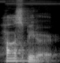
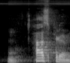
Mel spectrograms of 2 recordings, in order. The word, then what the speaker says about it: hospital: 그래서 hospital이라고 발음할게요. 자, hospital. hospital 뭐죠?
